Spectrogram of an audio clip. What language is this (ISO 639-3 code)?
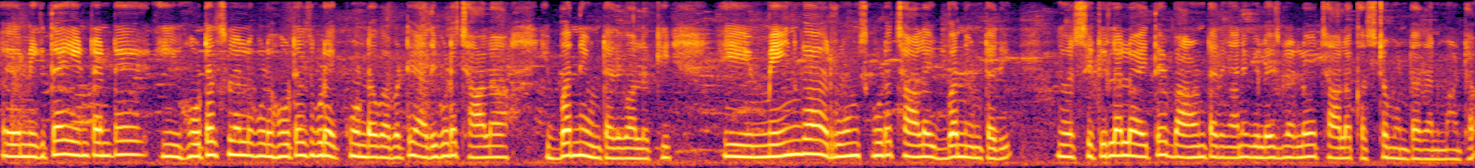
tel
